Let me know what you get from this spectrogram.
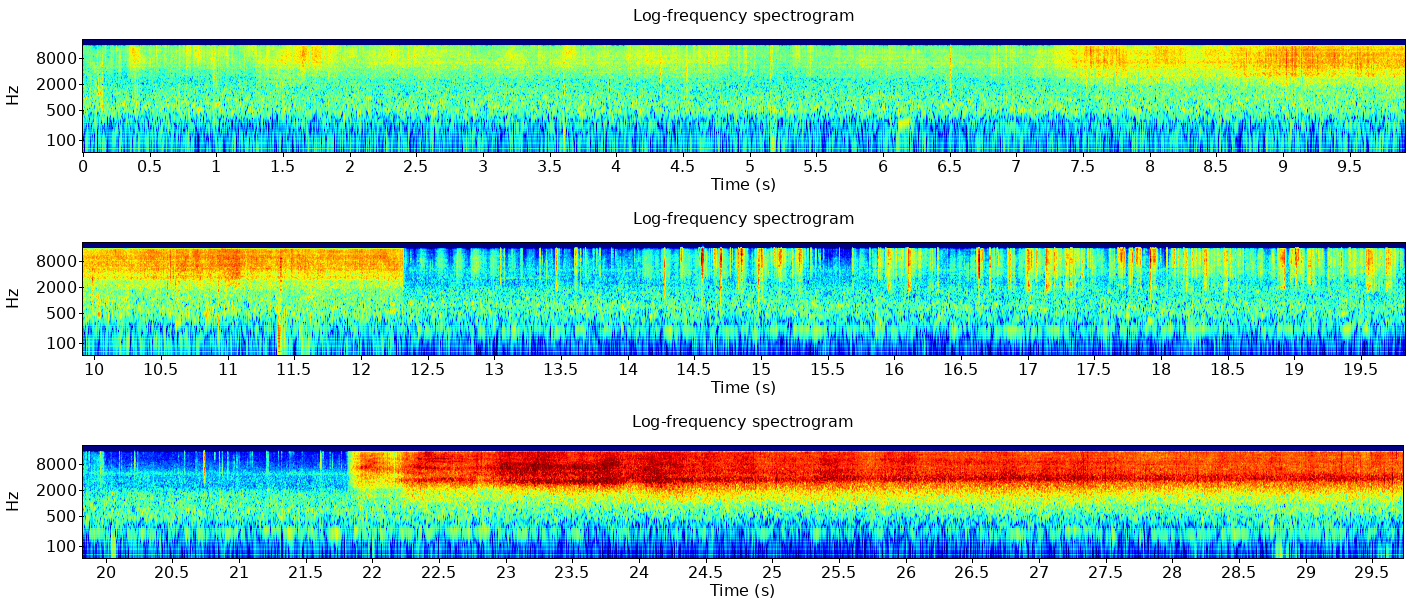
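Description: Food sizzling on a hot griddle plate over a campfire. First a sausage frying, then a quieter stretch with small clicks and taps. About two-thirds of the way in, a raw beef steak goes onto the hot plate and the sizzle turns suddenly much louder and stays steady.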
